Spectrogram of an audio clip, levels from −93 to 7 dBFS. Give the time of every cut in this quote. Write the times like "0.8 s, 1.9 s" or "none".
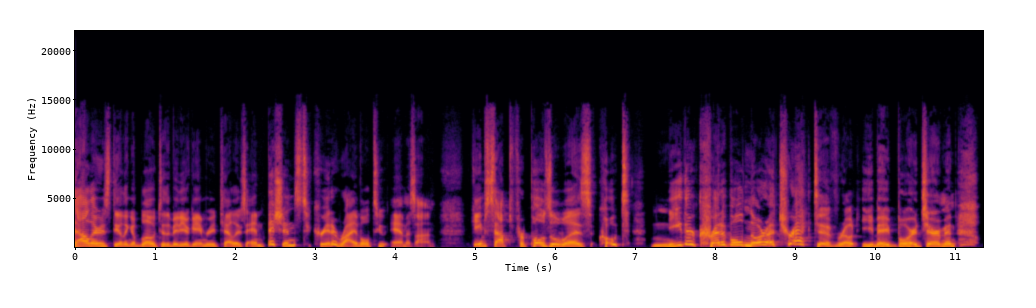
none

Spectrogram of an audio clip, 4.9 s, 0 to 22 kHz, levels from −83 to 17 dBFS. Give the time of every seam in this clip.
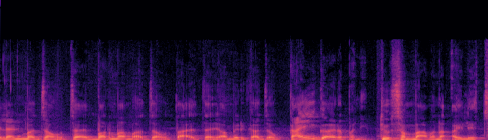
none

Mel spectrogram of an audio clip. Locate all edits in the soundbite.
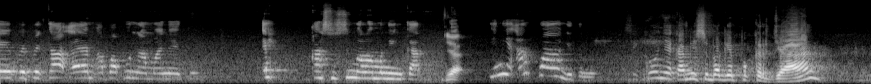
6.5 s

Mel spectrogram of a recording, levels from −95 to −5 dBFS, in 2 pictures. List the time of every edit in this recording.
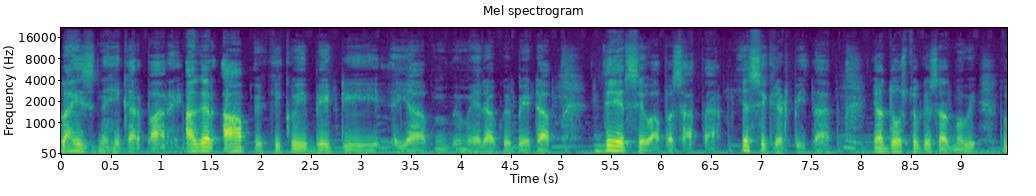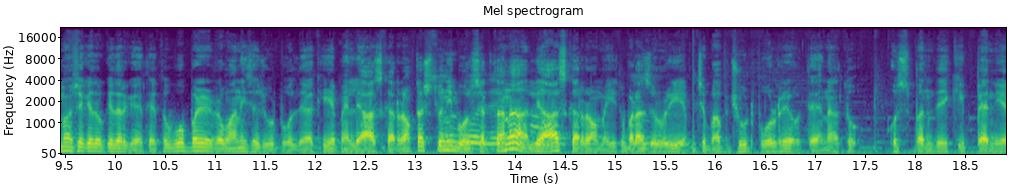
1.1 s, 2.0 s, 13.0 s, 15.8 s

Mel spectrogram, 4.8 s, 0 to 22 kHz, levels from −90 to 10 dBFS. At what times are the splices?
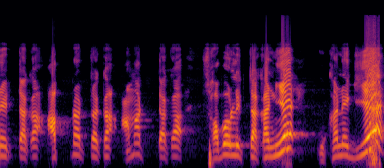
none

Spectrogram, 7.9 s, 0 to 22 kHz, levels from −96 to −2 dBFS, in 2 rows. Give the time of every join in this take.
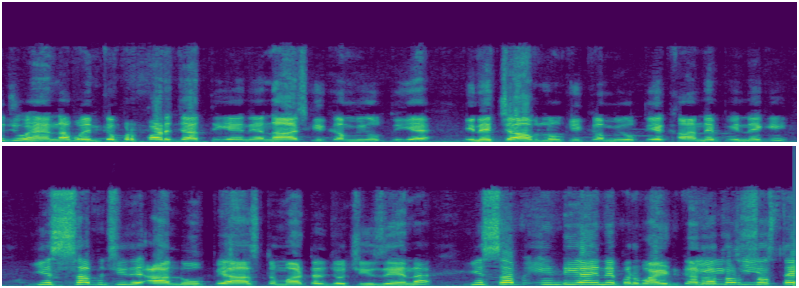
none

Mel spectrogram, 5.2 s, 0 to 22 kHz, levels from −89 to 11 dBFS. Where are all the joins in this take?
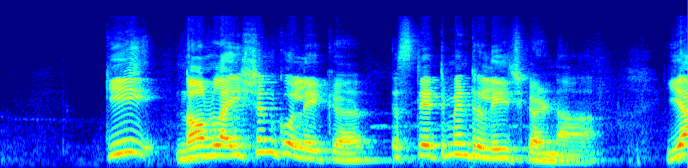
none

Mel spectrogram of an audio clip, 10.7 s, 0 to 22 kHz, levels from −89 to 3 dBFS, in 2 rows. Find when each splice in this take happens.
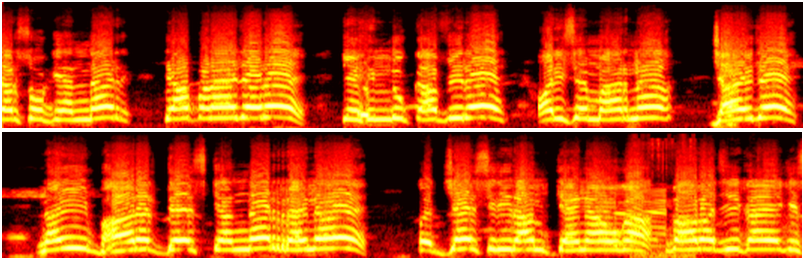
9.8 s

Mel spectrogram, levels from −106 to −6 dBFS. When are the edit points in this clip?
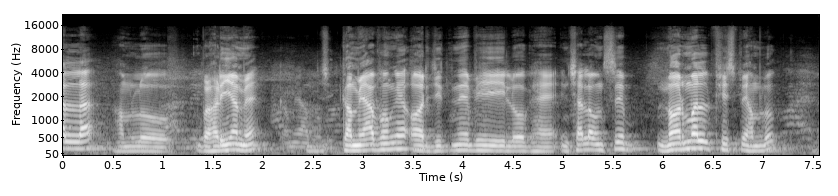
none

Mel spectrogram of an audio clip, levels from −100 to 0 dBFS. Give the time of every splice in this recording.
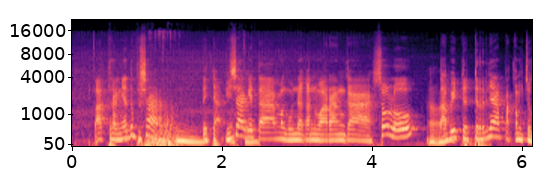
1.3 s

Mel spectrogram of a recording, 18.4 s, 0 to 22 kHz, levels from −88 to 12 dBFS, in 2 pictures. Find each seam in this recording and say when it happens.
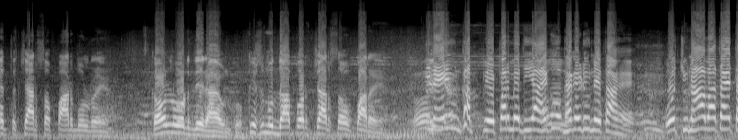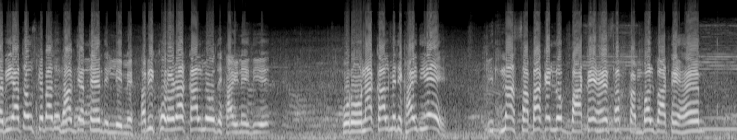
5.4 s

